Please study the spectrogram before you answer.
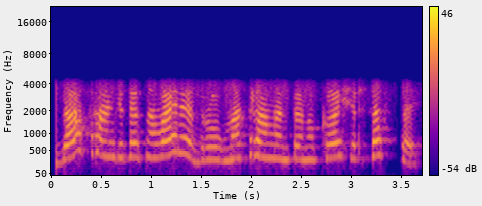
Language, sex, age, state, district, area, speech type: Kashmiri, female, 30-45, Jammu and Kashmir, Budgam, rural, conversation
